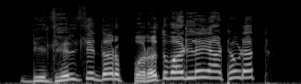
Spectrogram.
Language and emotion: Marathi, surprised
